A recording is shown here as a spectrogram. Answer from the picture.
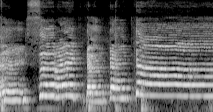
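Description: A woman and a child singing unaccompanied: a run of short sung syllables, then one long held note from near three seconds in.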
